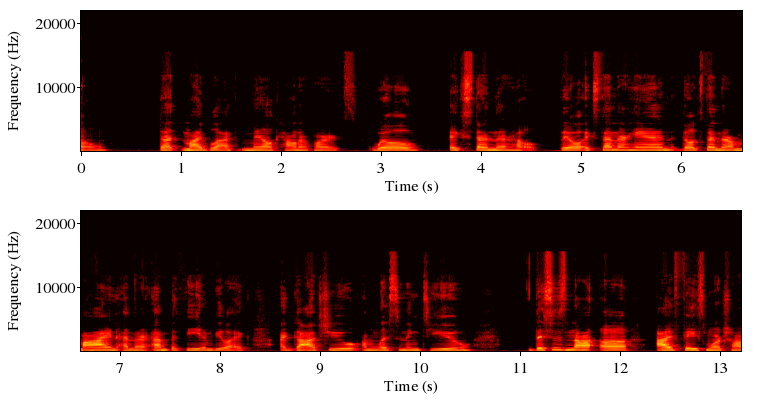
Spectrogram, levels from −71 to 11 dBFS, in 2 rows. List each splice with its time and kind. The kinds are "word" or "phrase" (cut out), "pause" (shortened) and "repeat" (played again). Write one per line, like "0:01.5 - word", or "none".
0:02.8 - pause

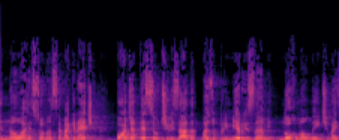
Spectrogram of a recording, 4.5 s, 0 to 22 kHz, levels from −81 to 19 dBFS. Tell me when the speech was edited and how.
0:02.6 - word

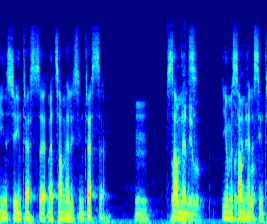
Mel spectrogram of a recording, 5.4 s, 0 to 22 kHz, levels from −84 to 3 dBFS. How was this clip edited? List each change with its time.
0:01.0 - word

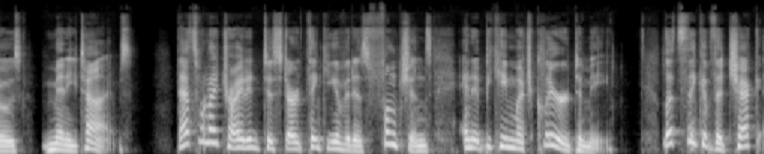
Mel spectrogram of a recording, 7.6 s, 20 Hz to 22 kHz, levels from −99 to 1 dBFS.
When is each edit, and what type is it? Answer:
none

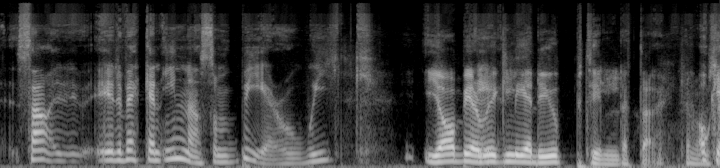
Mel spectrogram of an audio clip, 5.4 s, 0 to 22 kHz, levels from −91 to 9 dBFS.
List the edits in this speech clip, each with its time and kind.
none

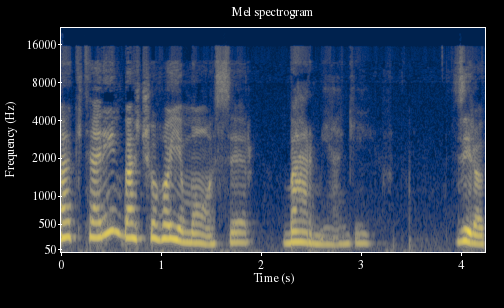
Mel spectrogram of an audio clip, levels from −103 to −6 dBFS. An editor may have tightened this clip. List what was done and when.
none

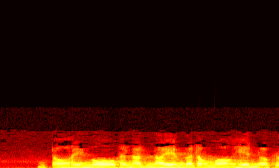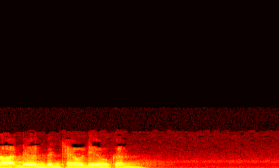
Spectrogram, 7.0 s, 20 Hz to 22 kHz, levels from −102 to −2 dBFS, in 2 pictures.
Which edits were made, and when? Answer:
none

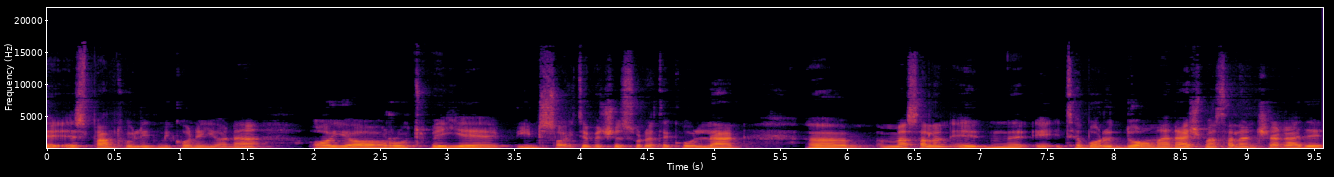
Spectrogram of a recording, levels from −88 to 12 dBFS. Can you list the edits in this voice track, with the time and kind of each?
none

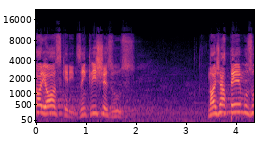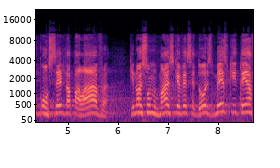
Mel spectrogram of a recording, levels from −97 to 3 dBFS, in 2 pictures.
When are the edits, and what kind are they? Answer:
none

